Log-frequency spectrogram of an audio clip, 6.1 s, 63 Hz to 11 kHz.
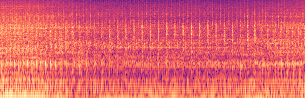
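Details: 2003 Mitsubishi Outlander XLS 2.4 engine: loud, steady metallic knocking about three per second over idle, a deep internal engine knock; owner plans a rebuild.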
